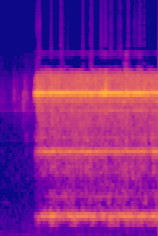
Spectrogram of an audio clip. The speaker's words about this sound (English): Ladies and gentlemen, that phone bell means exciting adventure.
